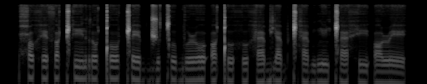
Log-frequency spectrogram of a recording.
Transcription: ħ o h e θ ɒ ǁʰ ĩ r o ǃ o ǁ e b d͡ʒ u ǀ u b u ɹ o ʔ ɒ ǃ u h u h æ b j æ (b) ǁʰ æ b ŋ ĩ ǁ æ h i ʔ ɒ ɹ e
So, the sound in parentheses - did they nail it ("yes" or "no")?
yes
